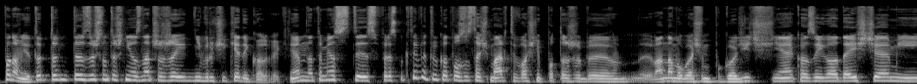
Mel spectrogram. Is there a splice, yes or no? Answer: yes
